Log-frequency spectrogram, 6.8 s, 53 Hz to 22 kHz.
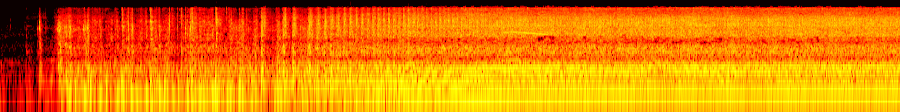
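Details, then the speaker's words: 2007 Snapper self-propelled mower, hard to start, carburettor primed: a few rough coughing pulls, then it catches and settles into a steady, even run. "awesome didn't want to go but we got her going"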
